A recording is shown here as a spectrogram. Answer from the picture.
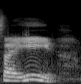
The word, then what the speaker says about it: Saeed: It looks like said, it's pronounced Saeed.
